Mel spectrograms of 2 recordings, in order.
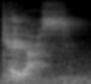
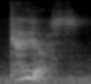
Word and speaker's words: chaos: word i bet chaos it's close to a word in spanish but it's pronounced chaos chaos not hard at all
